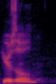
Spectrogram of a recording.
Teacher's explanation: years old notice everything links together really smoothly the plural s in years is pronounced as a z and it links into the next words old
